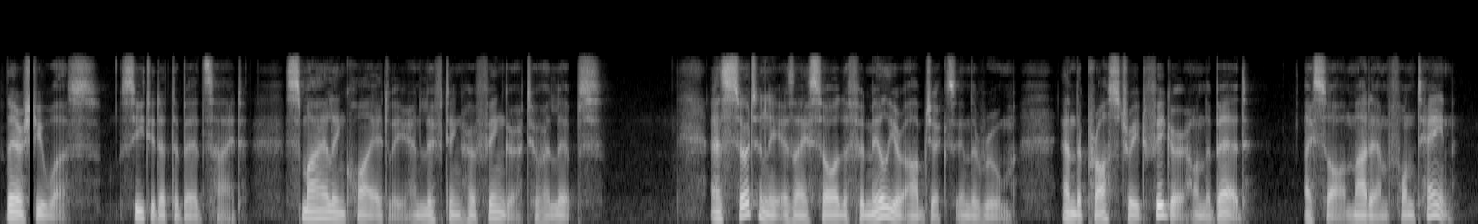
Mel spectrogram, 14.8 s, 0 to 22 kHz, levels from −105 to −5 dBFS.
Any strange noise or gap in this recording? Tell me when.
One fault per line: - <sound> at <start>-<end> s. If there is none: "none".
- dropout at 0.3-0.3 s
